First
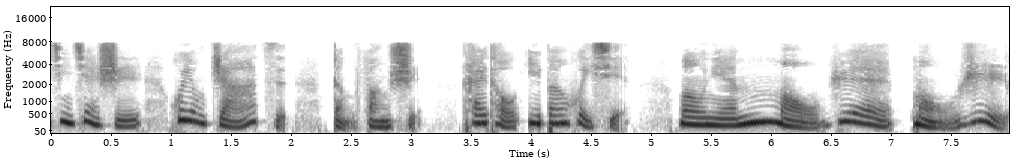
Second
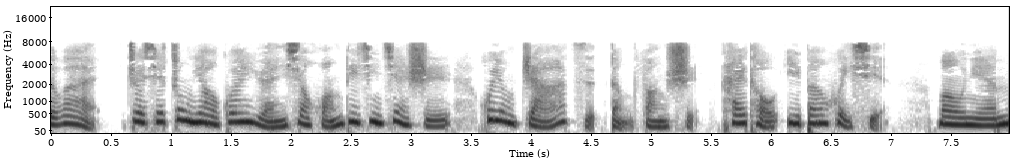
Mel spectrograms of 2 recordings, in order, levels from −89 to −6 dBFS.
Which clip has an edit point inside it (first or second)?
second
